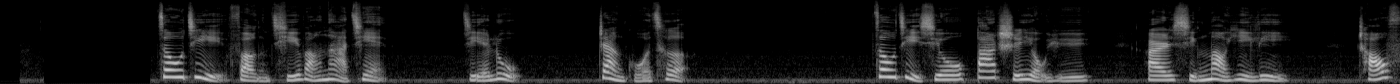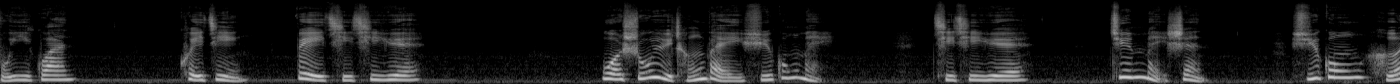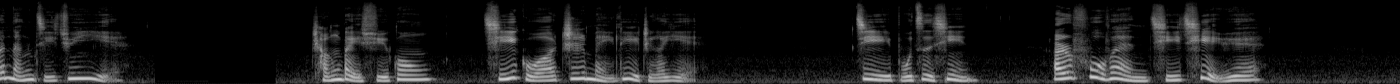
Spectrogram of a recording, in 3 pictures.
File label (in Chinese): putonghua; 普通話; 鄒忌諷齊王納諫（節錄）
